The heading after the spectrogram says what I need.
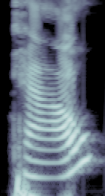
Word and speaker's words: cow: cow dog dolphin. Repeat after me, please. Huh? Cat, cow. We say it like this. Cow, ow. Because O and W together, we say it ow.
